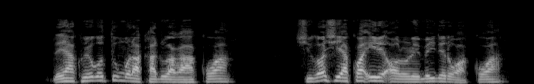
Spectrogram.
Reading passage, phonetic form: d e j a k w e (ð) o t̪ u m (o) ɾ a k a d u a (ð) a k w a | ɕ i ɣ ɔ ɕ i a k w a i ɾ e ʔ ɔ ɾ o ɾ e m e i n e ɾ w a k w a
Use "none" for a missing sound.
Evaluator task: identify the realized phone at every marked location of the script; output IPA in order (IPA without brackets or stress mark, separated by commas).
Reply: ɣ, o, ɣ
